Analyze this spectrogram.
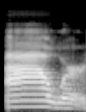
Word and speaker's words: hour: However, in the word hour, I don't have, even though the graphically the word starts with a consonant, phonetically it starts with a vowel, hour. So that's why we say an hour.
